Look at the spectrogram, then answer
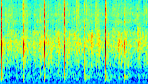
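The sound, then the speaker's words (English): A crowd claps their hands to the Lord in unison, a steady rhythmic beat of about eight sharp claps spaced evenly, with a faint wash of room noise between them and no talking. “Everybody clap your hands to the Lord today.”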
